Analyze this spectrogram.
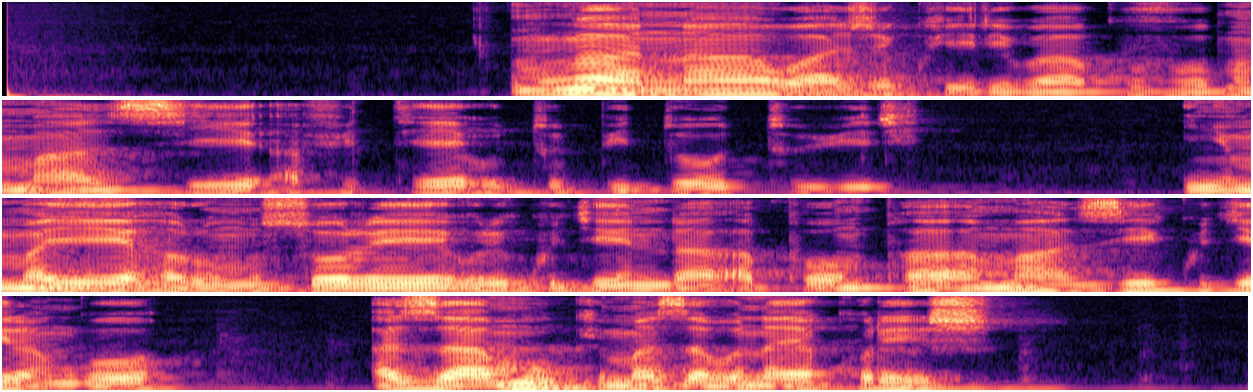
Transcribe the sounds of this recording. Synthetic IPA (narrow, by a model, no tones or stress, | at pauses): umŋaːnawaːʒe̞kwiːɾiβakuvomamaːzia̰fitʰe̞utubido̞tʰuβiɾiː | ɲumaje̞ɦaɾuːmuso̞ɾe̞uɾikuɟe̞ːndaʔa̰pʰo̞ːmpʰaːmaːzikuɟiɾaŋɡo̞ | azaːmukemazaβo̞najakʰo̞ɾe̞ːʃḁ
